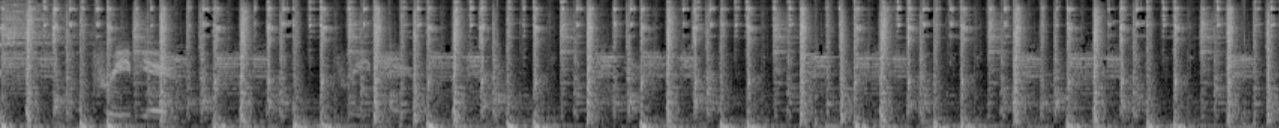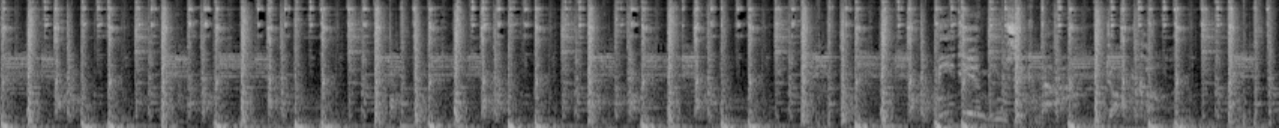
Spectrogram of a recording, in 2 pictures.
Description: dance party oriental loop

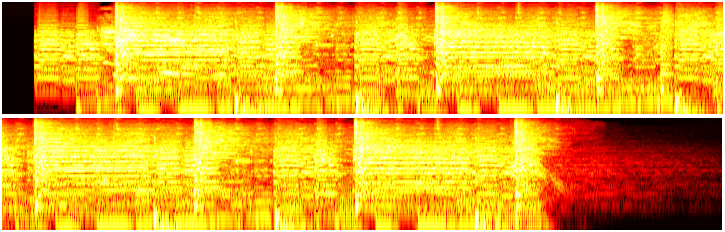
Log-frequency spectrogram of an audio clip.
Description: funkin yell stinger

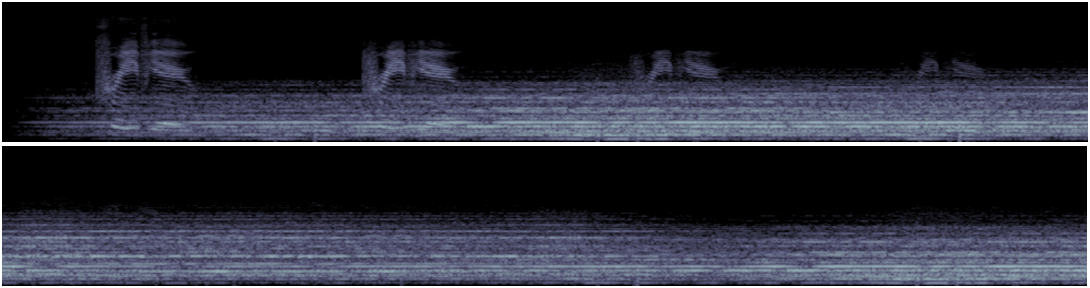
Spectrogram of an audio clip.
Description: screaming void

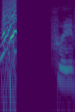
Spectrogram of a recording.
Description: CARTOON ZIP

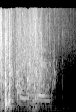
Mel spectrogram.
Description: Splash Object Drop

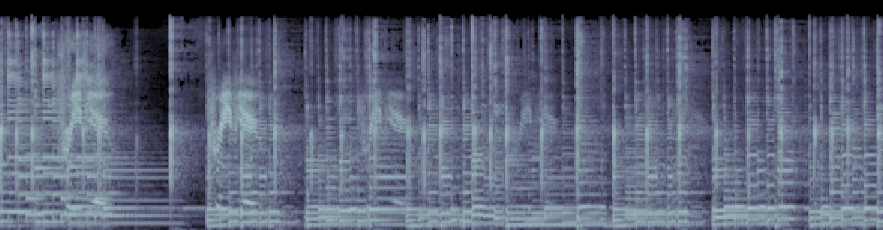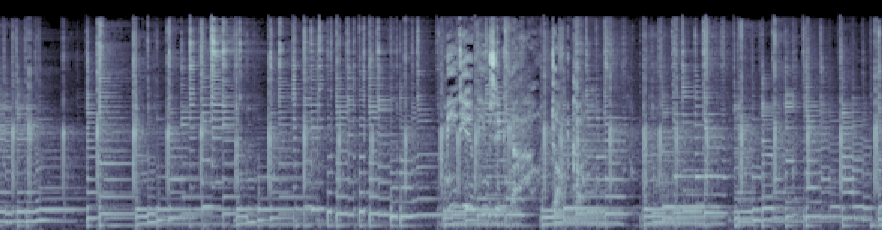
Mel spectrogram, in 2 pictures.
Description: solea por buleria loop

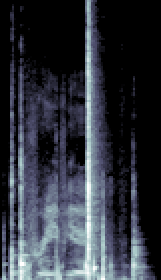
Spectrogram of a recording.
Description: Empty Drinks Can Crush; beanstalk audio

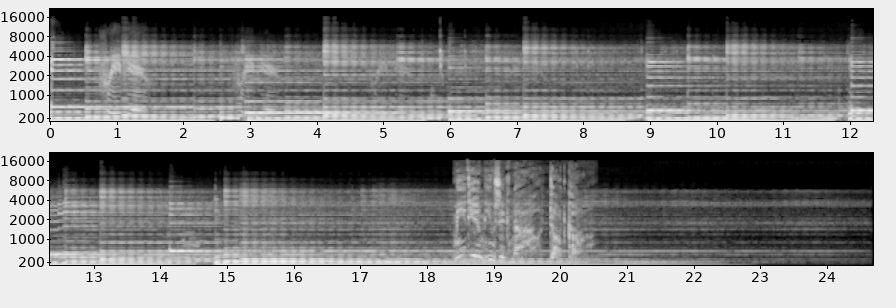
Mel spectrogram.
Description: spooky guitar pick loop; Soundtrack / Dark / Emotive

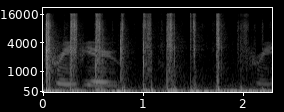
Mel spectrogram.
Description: Playing Cards Shuffling Cards In Hand

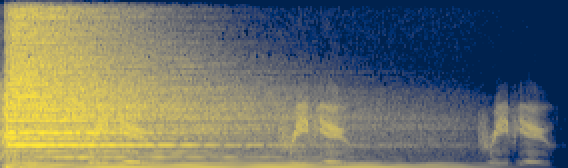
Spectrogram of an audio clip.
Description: smile stinger

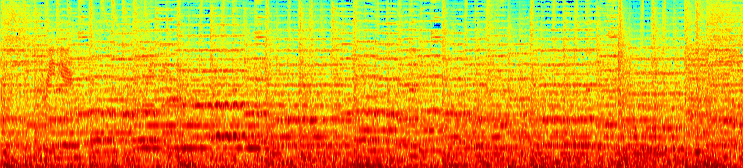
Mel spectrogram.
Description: full mix

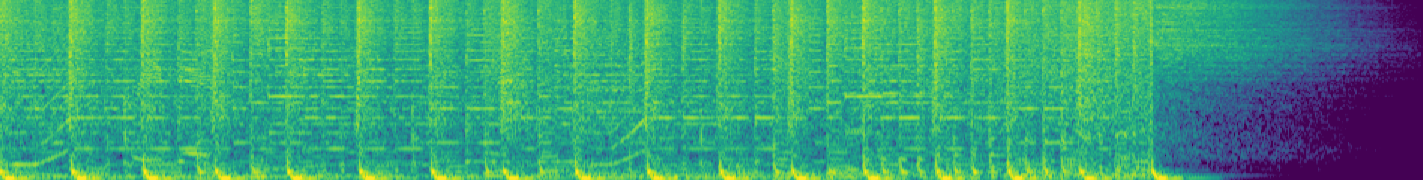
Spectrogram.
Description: house party stinger

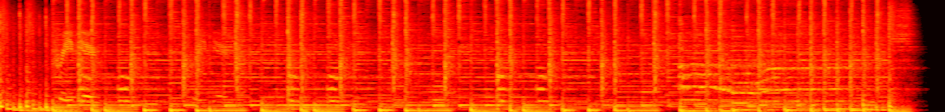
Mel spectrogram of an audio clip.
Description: springing indie

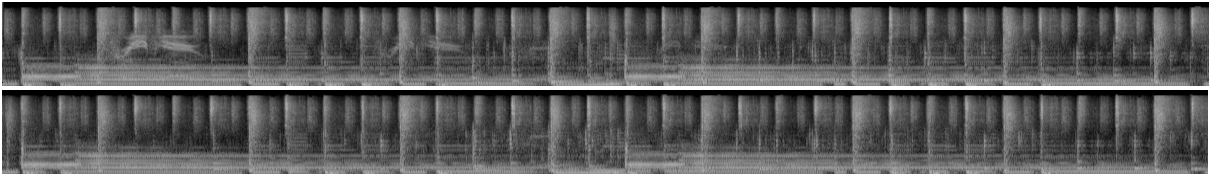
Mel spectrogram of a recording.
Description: acid jazz loop

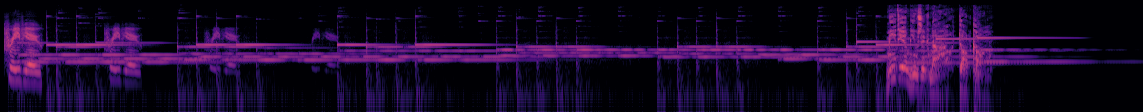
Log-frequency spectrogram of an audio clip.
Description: melody only

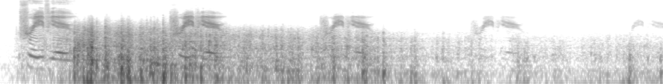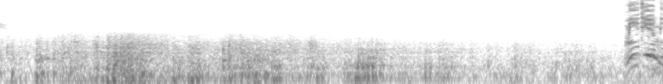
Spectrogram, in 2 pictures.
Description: Thunder Medium Thunder Crack Long Tail

